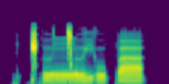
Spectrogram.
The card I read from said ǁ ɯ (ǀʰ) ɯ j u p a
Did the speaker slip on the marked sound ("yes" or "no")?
yes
